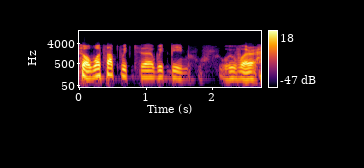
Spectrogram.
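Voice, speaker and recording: A man with an Italian accent talks at a moderate pace and medium pitch in a monotone, flat way. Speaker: engineer presenting a grid project. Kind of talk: webinar presentation. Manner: halting, many fillers.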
